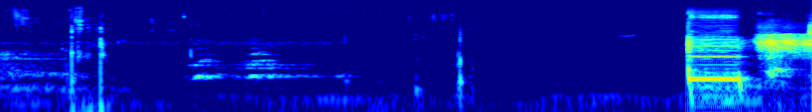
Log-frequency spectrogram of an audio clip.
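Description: Telephone dialing to call a mother: a few sharp clicks and short, soft beeps, then a loud, steady electronic ringing tone sounds abruptly near the end. No one speaks.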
